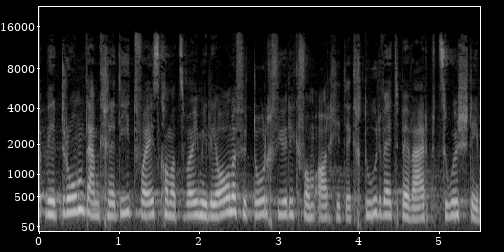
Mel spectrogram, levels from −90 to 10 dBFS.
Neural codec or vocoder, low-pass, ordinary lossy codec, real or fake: vocoder, 44.1 kHz, 128 mel bands every 256 samples, BigVGAN v2; 14.4 kHz; MP3, 64 kbps; fake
